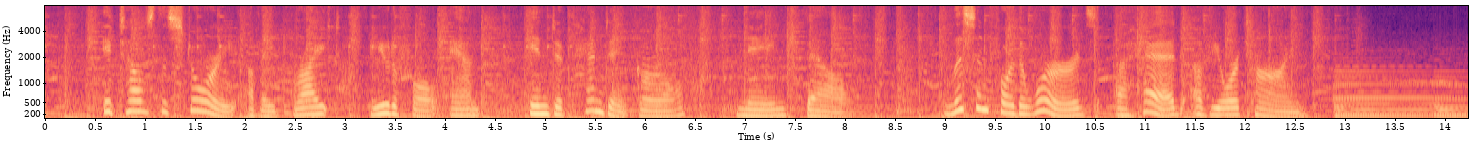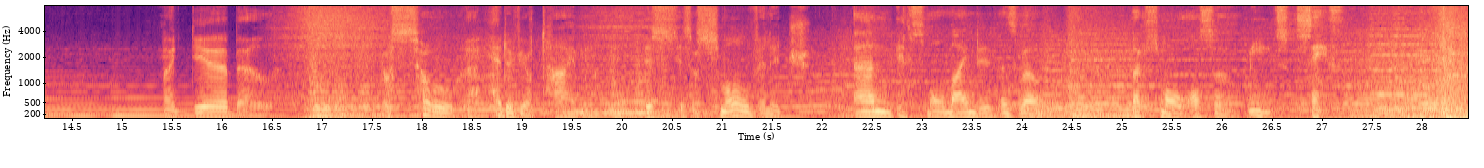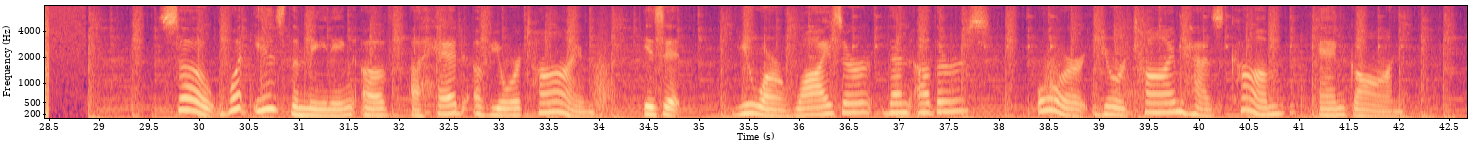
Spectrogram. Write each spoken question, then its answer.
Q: So, what is the meaning of ahead of your time?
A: Ahead of your time means you are wiser than others.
